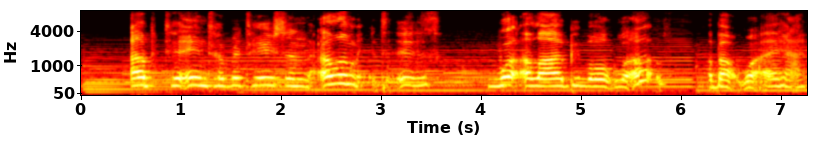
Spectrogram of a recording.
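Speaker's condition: Cerebral palsy, mild

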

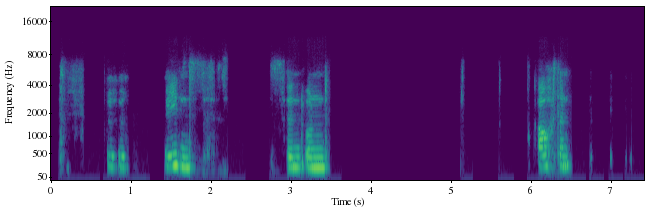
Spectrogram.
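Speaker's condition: Stuttering; stuttering since kindergarten age, many logopedists and speech therapists, stuttering therapy groups with other stutterers; 18 years old, fighting stuttering less with pressure and resistance; part-word and word repetitions, we wegzulaufen; blocks

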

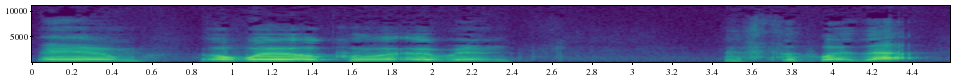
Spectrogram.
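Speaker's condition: Cerebral palsy; slurred speech

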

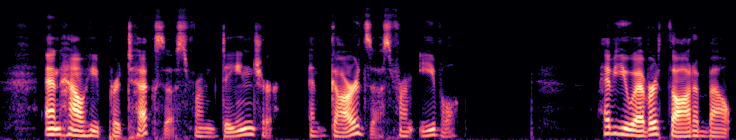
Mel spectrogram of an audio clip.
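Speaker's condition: No condition

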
